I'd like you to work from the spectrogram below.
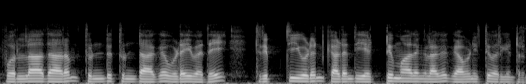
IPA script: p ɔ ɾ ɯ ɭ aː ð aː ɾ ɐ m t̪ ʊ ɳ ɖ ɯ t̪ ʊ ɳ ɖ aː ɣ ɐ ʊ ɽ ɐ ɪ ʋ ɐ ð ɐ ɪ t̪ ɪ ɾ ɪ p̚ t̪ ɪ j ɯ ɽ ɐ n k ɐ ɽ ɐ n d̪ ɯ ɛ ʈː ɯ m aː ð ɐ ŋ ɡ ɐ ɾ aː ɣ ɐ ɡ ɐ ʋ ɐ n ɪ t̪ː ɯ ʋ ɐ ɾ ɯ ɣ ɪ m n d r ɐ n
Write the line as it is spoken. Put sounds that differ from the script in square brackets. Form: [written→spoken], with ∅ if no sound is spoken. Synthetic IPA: p ɔ ɾ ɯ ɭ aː ð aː ɾ ɐ m t̪ ʊ ɳ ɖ ɯ t̪ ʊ ɳ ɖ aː ɣ ɐ ʊ ɽ ɐ ɪ ʋ ɐ ð ɐ ɪ t̪ ɪ ɾ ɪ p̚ t̪ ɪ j ɯ ɽ ɐ n k ɐ ɽ ɐ n d̪ ɯ ɛ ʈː ɯ m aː ð ɐ ŋ ɡ ɐ [ɾ→ɭ] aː ɣ ɐ ɡ ɐ ʋ ɐ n ɪ t̪ː ɯ ʋ ɐ ɾ ɯ ɣ ɪ [m→∅] n d r ɐ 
